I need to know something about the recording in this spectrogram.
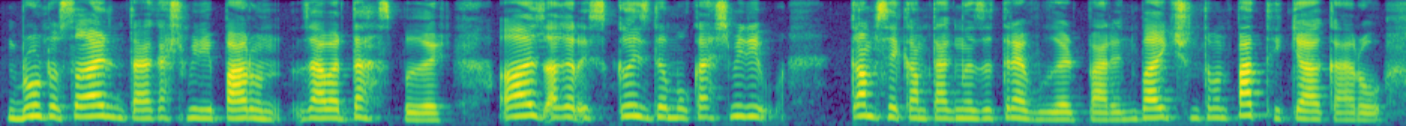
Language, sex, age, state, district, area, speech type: Kashmiri, female, 30-45, Jammu and Kashmir, Baramulla, rural, spontaneous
